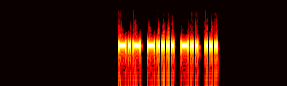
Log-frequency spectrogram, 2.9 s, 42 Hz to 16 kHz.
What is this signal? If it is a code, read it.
Morse code, heard as a keyed tone, about 52 wpm, 700 Hz. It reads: K6DS
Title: USA Call Signs - 4 Characters - 6x Character Spacing - 50wpm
